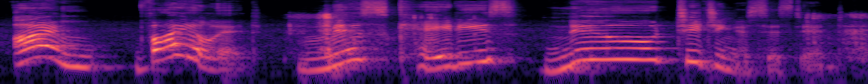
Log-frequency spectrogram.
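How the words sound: It is said with enthusiasm and lively inflection.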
